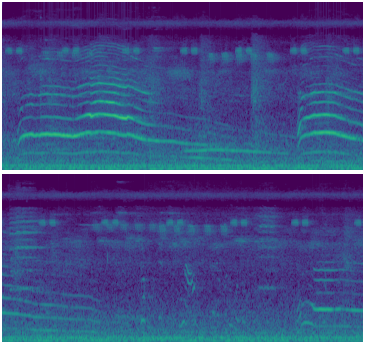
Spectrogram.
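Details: Two ferocious cats fighting one morning: long drawn yowls with rich harmonics, rising then sliding down over about two seconds, one after another, with a lower answering moan between them and steady background hum.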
